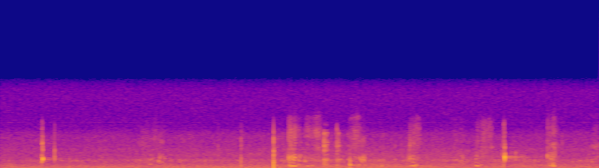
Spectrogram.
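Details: Highlight reel of hiccups: repeated short, sharp hiccup clicks, about twenty a minute and somewhat irregular, with soft babbling sounds between.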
